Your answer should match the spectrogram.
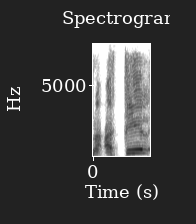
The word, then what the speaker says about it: عقيل: It's written the same, but in the pronunciation it's different. So you can see he gives the example, Muhammad ibn Aqil and Muhammad ibn Uqail.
